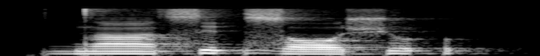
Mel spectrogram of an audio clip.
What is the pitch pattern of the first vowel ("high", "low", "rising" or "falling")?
low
